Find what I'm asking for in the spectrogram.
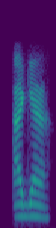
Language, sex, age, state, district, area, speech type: Odia, male, 18-30, Odisha, Cuttack, urban, conversation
